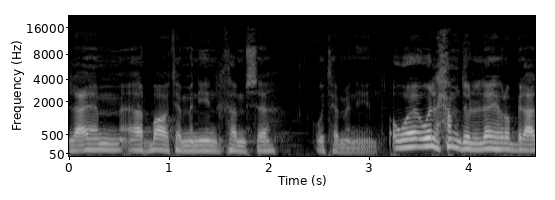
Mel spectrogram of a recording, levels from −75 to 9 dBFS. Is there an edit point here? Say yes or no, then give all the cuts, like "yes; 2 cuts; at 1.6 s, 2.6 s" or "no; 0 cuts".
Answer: yes; 1 cut; at 3.1 s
